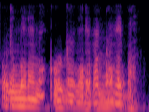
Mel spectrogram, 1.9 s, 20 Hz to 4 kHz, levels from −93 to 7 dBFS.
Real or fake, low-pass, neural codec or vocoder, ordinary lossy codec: fake; 3.6 kHz; codec, 44.1 kHz, 1.7 kbps, Pupu-Codec; none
